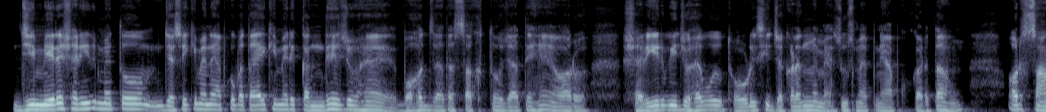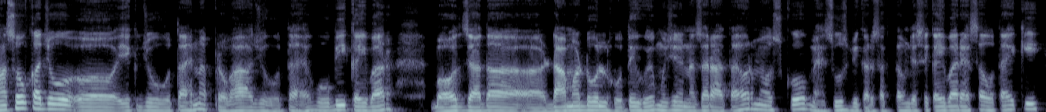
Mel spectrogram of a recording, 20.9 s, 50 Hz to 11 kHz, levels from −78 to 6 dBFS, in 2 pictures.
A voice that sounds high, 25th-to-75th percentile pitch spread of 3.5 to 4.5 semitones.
No: low, 115 Hz; average, 3.9 semitones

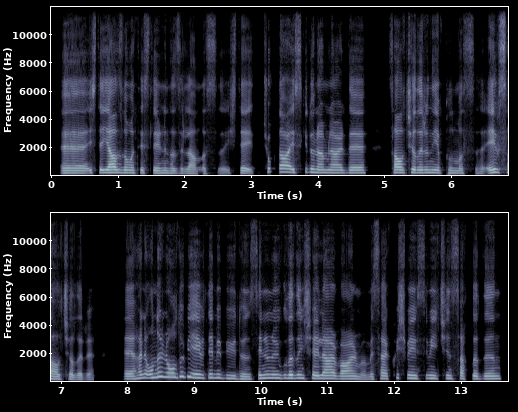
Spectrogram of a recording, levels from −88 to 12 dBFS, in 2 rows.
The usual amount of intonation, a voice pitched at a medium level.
No: average, 4.4 semitones; high, 195 Hz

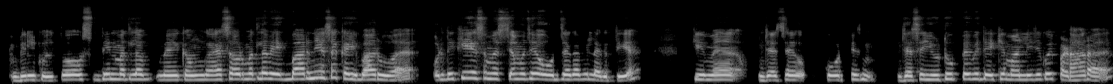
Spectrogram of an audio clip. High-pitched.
Yes: high, 235 Hz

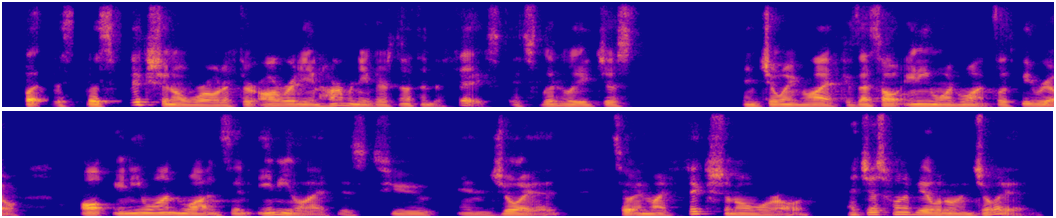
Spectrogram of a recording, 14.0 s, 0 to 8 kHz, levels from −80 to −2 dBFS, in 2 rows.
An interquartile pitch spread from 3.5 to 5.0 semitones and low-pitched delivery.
Yes: average, 4.2 semitones; low, 110 Hz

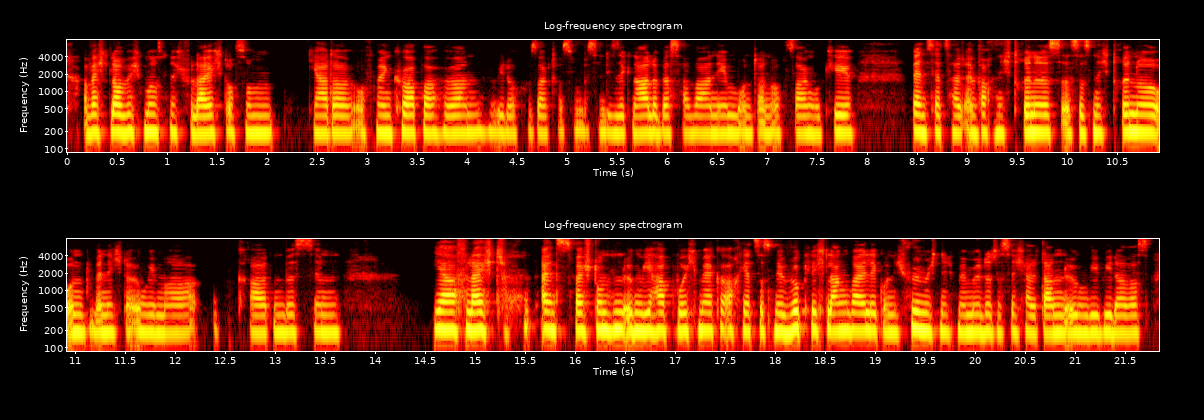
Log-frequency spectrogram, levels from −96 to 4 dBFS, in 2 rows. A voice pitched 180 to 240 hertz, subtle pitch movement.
Yes: high, 190 Hz; narrow, 1.1 semitones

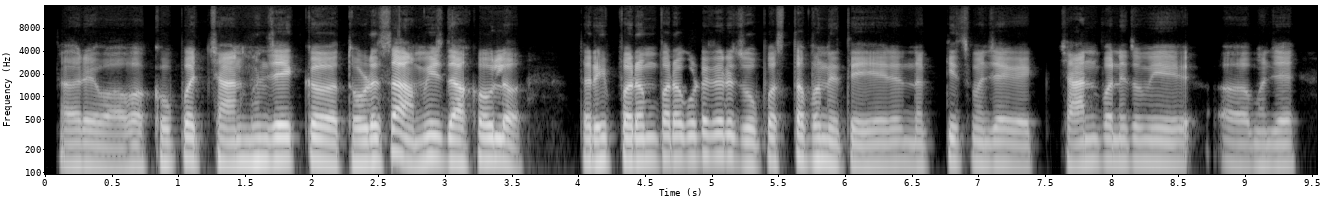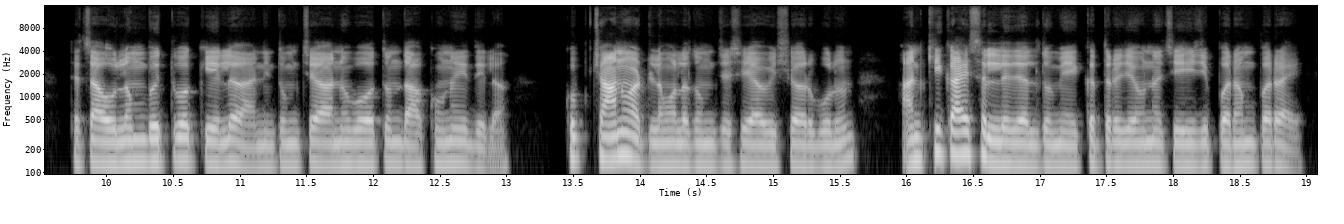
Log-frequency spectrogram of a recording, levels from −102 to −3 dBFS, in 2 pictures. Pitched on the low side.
Yes: low, 125 Hz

